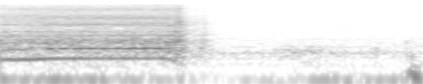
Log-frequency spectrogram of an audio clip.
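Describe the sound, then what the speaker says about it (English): A power drill spins a soft toilet brush, a loud high whirring burst that cuts off abruptly after about half a second, followed by a quiet room. "Get yourself a softish toilet brush, put it on your drill."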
